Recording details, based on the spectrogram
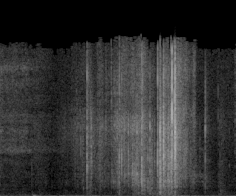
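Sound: bible pages turning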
